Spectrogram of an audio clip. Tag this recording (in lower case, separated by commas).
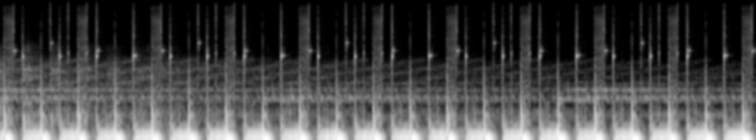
techno, music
